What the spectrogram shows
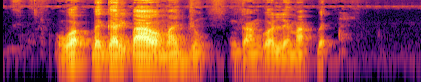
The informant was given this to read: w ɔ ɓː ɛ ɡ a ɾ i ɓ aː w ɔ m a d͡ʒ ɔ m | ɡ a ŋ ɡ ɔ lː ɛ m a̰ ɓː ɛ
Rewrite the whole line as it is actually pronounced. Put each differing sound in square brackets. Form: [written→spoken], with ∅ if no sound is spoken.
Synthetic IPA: w ɔ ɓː ɛ ɡ a ɾ i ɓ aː w ɔ m a d͡ʒ [ɔ→u] m | ɡ a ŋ ɡ ɔ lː ɛ m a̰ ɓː ɛ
